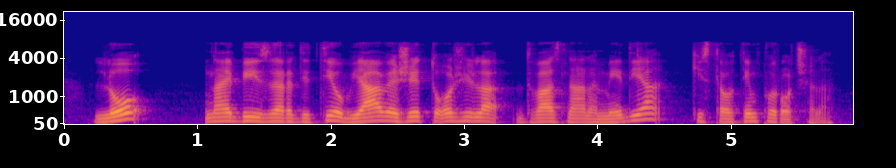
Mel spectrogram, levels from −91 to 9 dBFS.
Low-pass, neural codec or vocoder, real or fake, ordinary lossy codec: 7.2 kHz; none; real; AAC, 64 kbps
